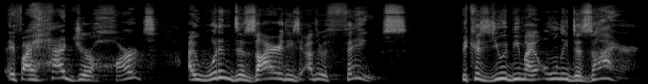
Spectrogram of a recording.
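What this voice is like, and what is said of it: Choked-up, emotional voice. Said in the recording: “getting choked up ... where I got choked up”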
